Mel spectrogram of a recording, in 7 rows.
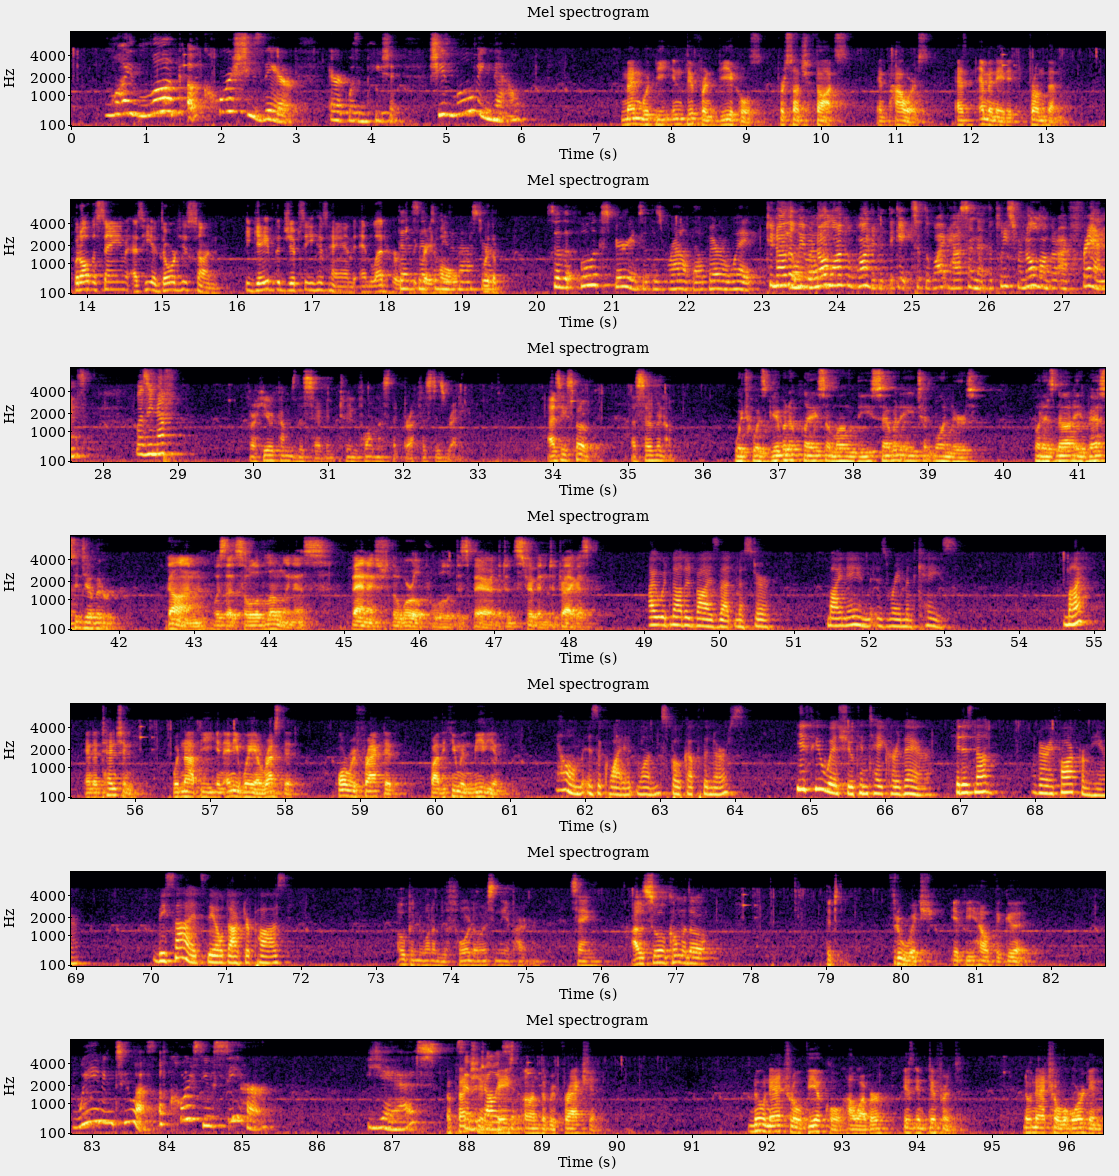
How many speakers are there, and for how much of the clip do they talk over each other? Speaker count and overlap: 9, about 4%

